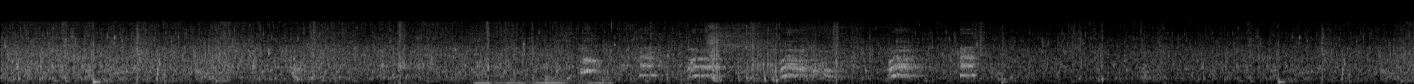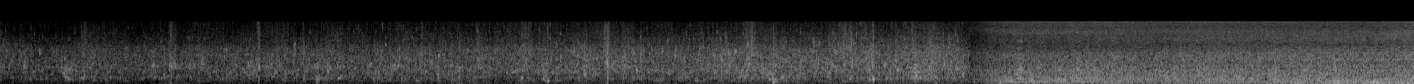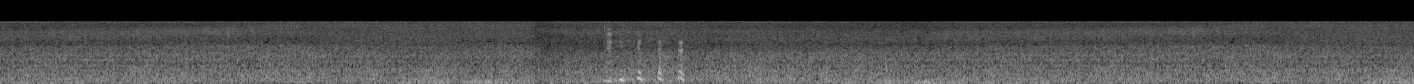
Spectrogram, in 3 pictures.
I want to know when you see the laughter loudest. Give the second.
35 s.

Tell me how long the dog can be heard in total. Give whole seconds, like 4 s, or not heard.
5 s.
